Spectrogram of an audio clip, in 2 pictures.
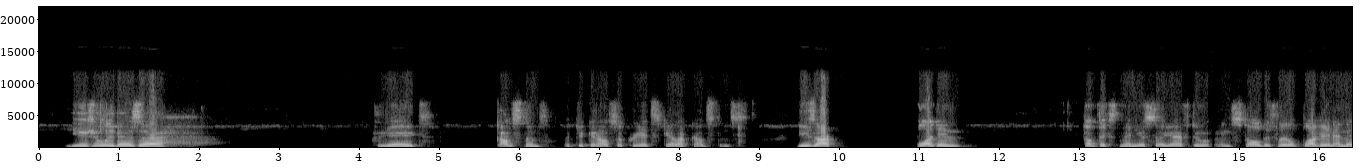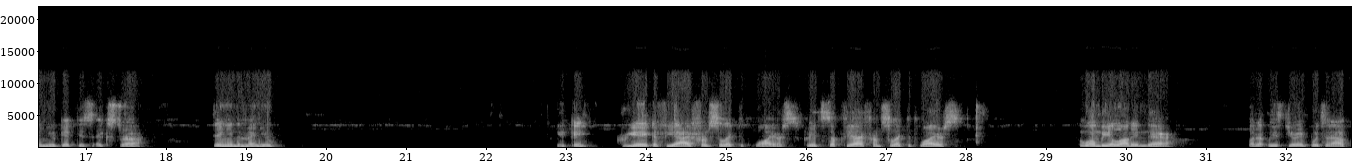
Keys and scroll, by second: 0.9 Tab, 12.5 Tab, 30.2 ctrl+e.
